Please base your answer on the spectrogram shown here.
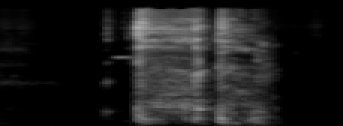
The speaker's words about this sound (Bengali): আমি খুব দুঃখিত আমার কাশি হওয়ার কারণে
